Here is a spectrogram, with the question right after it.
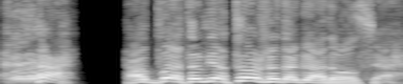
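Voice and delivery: high, gleeful, joyful exclaiming. Reacting to a companion's explanation, with a joyful exclamation. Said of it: "радостно воскликнул Якул".

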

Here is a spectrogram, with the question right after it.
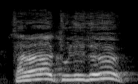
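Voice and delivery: big, very high, hoarse, booming yell. A narrator reads a boy calling out to the two others, shouting in a big hoarse voice. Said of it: "cria d'une grosse voix rauque".

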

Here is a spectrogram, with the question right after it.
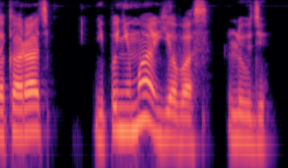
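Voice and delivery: ordinary delivery

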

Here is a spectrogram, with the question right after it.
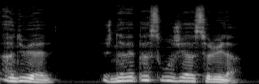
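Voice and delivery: high, sudden exclamation. Octave reacts as an Englishman insults the count: exclaimed. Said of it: "s'écria Octave".

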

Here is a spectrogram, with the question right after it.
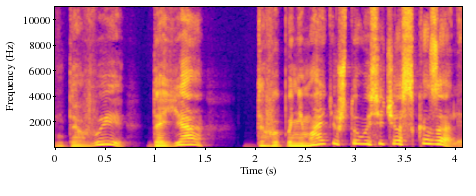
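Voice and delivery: outraged, indignant hiss, swooping and rising. Narrator reads a princess's outburst at the lord of the castle, indignant hiss. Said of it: "Возмущенно прошипела Мельсиль".

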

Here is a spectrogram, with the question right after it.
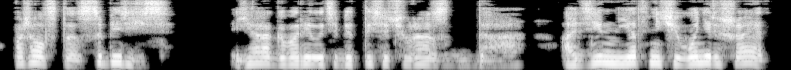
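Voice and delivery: tired, weary, sighing voice. Rubbing her temples, a woman speaks to a sobbing man: weary sigh. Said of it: "вздохнула я, устало потирая виски".

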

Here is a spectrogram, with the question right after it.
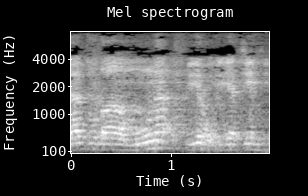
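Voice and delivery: ordinary talk

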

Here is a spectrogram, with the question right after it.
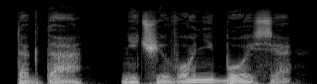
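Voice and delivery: close, intimate whisper. Narrator reads Rogozin speaking to Katerina, whispered in her ear. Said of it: "прошептал ей на ухо Рогозин".

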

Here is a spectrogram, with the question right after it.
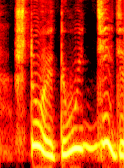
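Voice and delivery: squealing, very high-pitched shriek. The hostess pushes away the rat the detective hands her, shrieking. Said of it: "завизжала Минога".

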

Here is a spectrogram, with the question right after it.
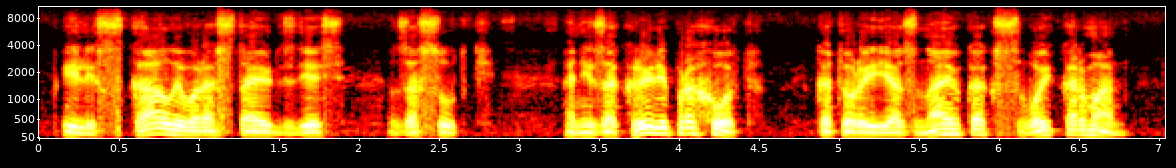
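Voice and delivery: ordinary delivery

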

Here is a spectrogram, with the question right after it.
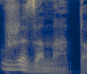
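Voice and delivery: plain

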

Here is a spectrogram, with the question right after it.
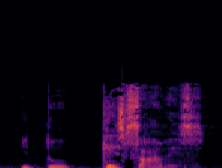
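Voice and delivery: slow, angry, furious, challenging retort. The mayor retorts to the old man who contradicted him: furious. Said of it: "estrujó con furia el pañuelo".

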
